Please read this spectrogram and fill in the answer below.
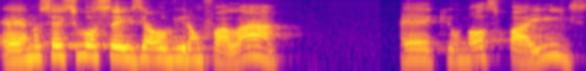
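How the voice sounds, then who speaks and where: This man speaks with a high pitch. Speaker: professor, agriculture course coordinator. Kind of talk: lecture.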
